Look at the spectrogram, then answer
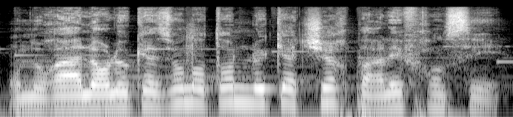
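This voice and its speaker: A man's voice: a little high, fast. A man hosting a wrestling countdown video with scripted narration. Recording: music behind the narration. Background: background music.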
